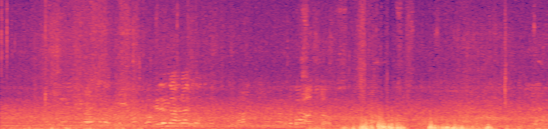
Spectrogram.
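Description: Two men talk calmly close by.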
